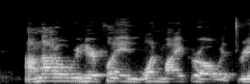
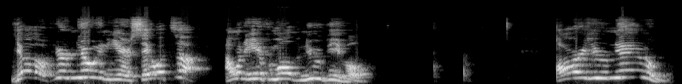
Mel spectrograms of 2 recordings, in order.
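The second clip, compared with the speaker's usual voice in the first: high hype greeting; 12 semitones higher than usual. Real, not acted. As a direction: hype up the new viewers. Greeting new chat viewers.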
